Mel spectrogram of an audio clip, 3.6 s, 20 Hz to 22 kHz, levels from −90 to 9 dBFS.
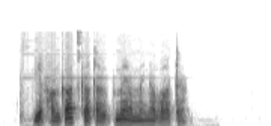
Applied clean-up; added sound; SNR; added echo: neural separator model SepFormer DNS4.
